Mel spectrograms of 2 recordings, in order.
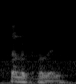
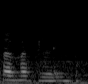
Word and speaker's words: Thermopylae: I can't even pronounce it. What's it? Thelopily. You can't say that. Thermopylae, yeah.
